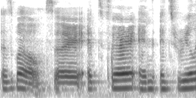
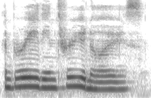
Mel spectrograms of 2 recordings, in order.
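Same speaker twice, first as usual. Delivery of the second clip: calm meditation guide; guided meditation; 5 dB quieter than usual. Acted. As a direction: guide them gently into breathing.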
